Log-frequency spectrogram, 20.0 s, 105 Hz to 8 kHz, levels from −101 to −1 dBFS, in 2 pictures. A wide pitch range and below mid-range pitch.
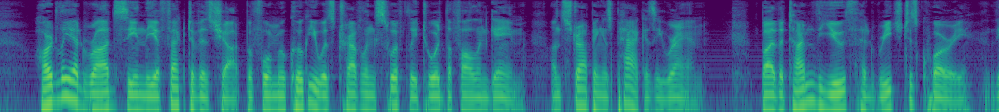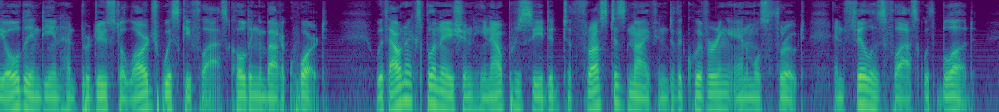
No: average, 3.8 semitones; low, 100 Hz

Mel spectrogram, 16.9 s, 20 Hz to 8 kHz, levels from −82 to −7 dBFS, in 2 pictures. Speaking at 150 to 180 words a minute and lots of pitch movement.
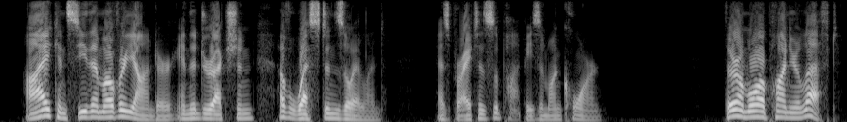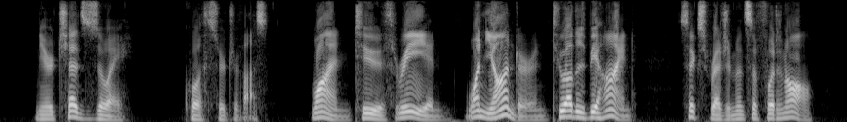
Yes: average, 160 wpm; wide, 7.2 semitones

